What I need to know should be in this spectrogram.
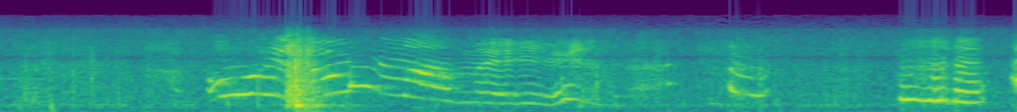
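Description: A young girl cries out excitedly, close by.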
